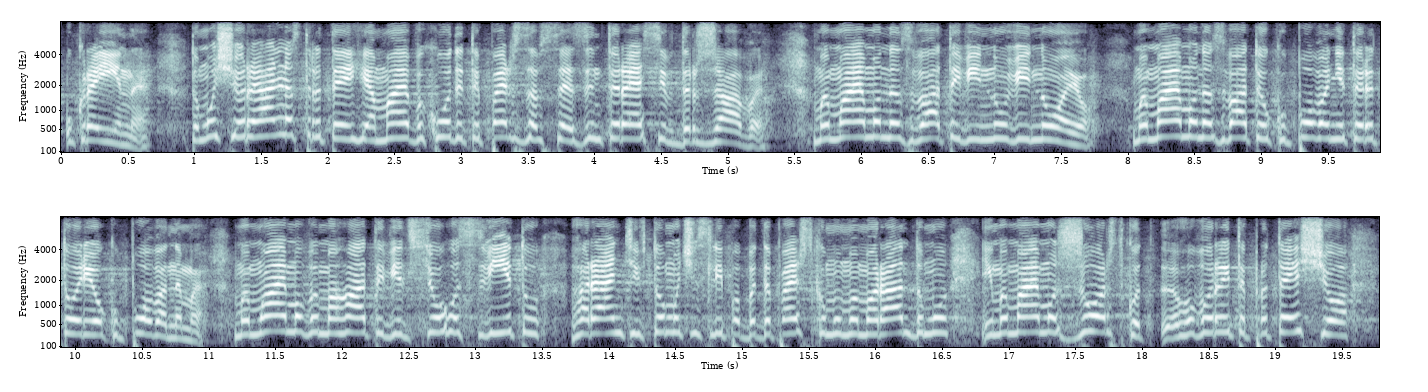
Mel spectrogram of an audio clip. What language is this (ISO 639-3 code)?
ukr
